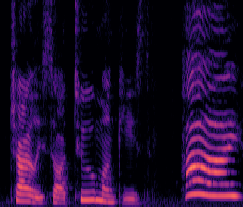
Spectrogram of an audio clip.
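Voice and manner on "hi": high, loud friendly caterpillar greeting; young caterpillar calling out hello; Charlie's cheery hi. Acted. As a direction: greet them brightly as little Charlie. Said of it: "said Charlie".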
